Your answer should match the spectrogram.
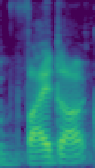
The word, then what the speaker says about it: Vidocq: been online, called the Vidocq Society. I may be pronouncing that wrong. Is that right? It's called the VDOC Society.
